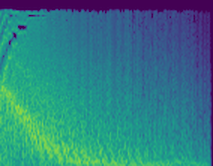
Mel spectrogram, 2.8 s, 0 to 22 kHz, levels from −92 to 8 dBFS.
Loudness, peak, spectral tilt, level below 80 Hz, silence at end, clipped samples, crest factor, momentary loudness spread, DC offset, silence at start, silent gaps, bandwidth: -10 LUFS; 0 dBFS; -3.5 dB/octave; -26 dBFS; 0.05 s; under 0.1%; 12 dB; 21 LU; under 0.1%; 0 s; none; 17 kHz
